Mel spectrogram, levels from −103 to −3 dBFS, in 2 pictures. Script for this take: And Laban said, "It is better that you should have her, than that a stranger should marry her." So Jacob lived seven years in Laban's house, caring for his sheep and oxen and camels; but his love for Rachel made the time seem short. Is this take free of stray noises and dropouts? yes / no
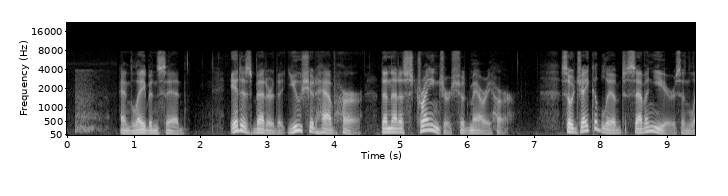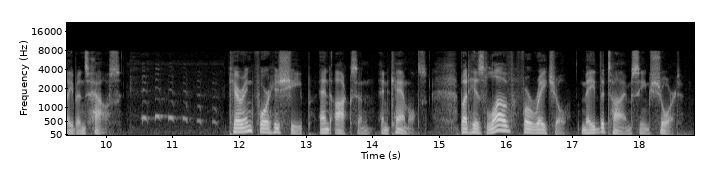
no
